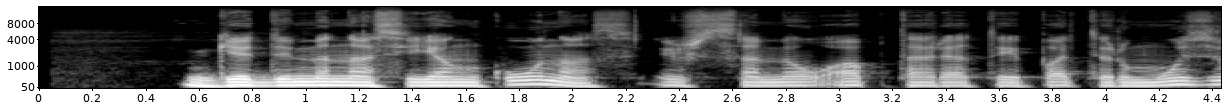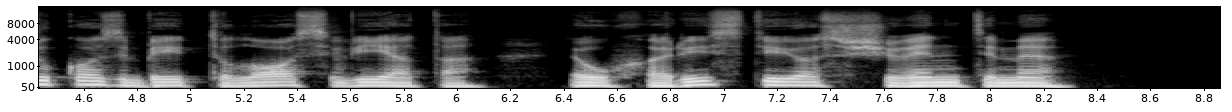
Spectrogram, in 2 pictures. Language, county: Lithuanian, Šiauliai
